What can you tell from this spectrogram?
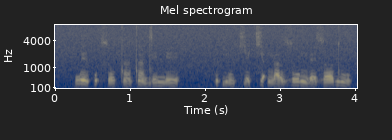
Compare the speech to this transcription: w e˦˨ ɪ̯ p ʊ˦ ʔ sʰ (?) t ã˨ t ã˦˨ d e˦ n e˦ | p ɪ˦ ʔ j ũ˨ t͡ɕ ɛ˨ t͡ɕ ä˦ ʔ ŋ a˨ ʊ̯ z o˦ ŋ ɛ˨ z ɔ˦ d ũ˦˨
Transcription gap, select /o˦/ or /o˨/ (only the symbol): o˨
